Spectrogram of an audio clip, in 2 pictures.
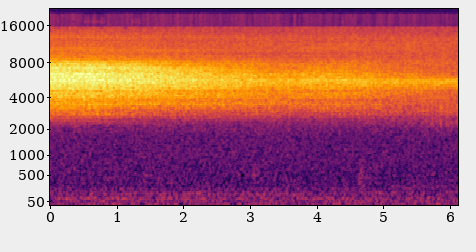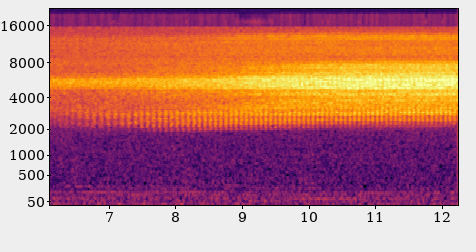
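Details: Cicadas in a continuous high, shrill droning chorus that swells, dips slightly in the middle, then rises again, with a faint low hum beneath.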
